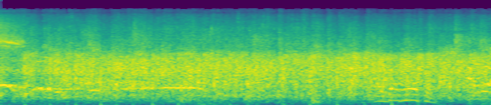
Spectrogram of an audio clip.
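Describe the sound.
A crowd claps steadily and loudly for several seconds, a dense, continuous wash of applause with faint voices and cheers mixed in underneath.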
